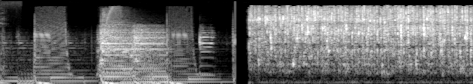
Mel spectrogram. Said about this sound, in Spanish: Papá, está bien que te protejas con el lavado adecuado de las manos, pero no abuses desperdiciando tanta agua.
